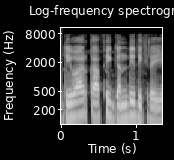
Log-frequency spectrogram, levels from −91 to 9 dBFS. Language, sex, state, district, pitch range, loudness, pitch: Hindi, male, West Bengal, Alipurduar, 125-150 Hz, -14 LUFS, 140 Hz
